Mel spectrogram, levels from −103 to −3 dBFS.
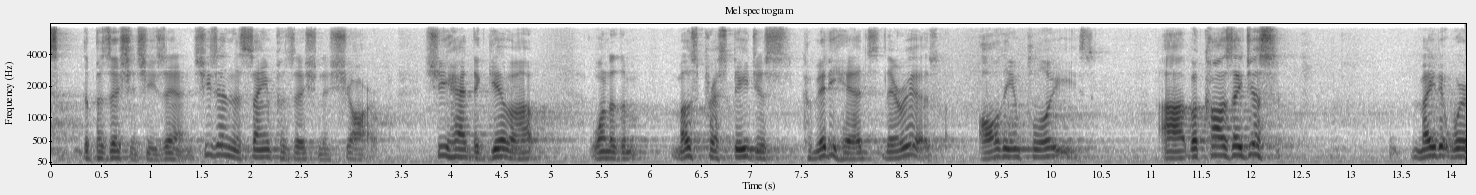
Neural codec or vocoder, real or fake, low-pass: none; real; 7.2 kHz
